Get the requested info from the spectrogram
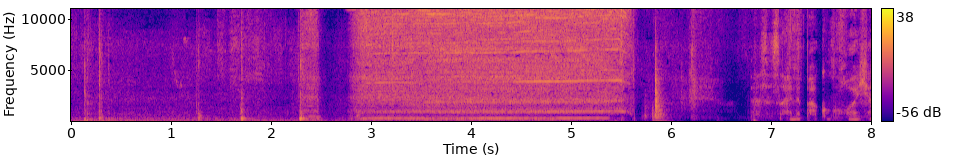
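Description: Cordless screwdriver motor running in one steady whine for about two and a half seconds, after a stretch of handling knocks and clicks, as it backs out the screws holding a mouldy wall panel in place.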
